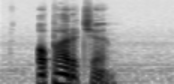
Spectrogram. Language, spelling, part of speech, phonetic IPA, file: Polish, oparcie, noun, [ɔˈparʲt͡ɕɛ], Pl-oparcie.ogg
